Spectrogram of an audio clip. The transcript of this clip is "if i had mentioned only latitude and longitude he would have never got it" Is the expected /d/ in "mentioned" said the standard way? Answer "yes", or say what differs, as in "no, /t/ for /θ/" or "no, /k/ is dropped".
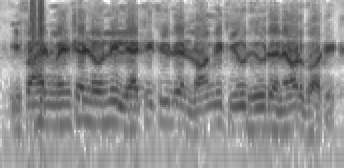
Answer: yes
